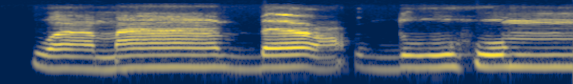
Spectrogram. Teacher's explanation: Ba enak dia ba ainnya tawasut. Harusnya yang agak manjang itu ain.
